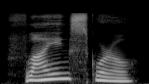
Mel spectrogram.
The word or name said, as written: flying squirrel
